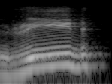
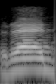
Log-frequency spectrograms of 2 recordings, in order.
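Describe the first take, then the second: First: The vowel is long, like in 'reed'. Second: The vowel is short, like in 'red'. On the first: It is the present form of the verb. "जो जो है रीड" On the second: It is the past form of the verb. "लेकिन रेड हो जाएगा"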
